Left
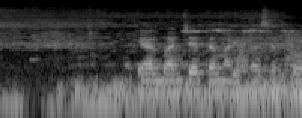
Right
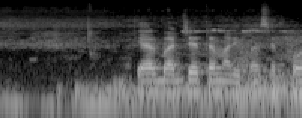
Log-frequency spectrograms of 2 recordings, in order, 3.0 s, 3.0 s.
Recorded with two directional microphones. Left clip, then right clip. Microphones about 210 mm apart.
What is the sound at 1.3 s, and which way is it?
Speech, 45° right (ahead or behind).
